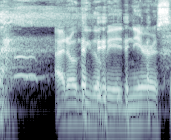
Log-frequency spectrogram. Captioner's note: Finn laughs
